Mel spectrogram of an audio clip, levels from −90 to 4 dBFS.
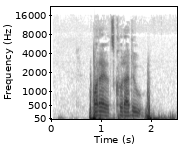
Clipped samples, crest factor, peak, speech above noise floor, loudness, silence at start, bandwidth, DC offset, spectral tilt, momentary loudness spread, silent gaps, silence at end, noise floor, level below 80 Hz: under 0.1%; 16 dB; 0 dBFS; 39 dB; -19 LUFS; 0.75 s; 14.5 kHz; under 0.1%; -5.5 dB/octave; 14 LU; none; 0.05 s; -54 dBFS; -22 dBFS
